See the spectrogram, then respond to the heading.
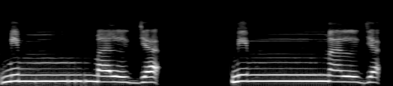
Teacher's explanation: secara sempurna masuk ke huruf mim tanpa kita harus dengungkan dulu huruf nunnya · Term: idgham Kamil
